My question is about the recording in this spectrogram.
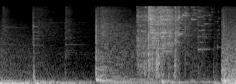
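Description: Glass shattering on a hard floor: a low hit about a second in, then a bright crash of breaking glass, over dark trailer music.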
